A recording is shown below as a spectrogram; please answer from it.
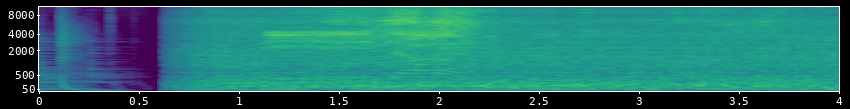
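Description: Background music ends, then after a brief gap the steady engine and road noise of a moving car, heard from inside the cabin, takes over.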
